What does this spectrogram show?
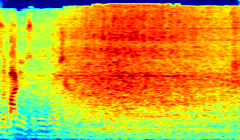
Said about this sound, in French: Les wagons sont à peine déchargés que des camions sortent par dizaines de la gare ferroviaire. Une véritable caravane des temps modernes qui transportera la marchandise aux quatre coins de la Chine.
